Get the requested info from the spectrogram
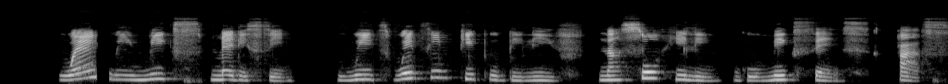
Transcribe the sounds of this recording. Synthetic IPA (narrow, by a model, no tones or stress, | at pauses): wɛ̃nwimiksmɛdisĩn | wiθwetĩnpʰipʰobiliv | nasohilĩŋɡomeksɛ̃nspas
